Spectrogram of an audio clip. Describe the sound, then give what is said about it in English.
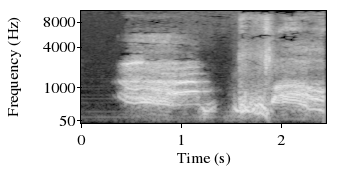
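A man beside a phone caller groans in two long, drawn-out moans with a steady voiced pitch, the second following a brief pause after the first. “I'm hearing groaning in the background, and I can't hardly hear you. That's the guy next to me. That's not me.”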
